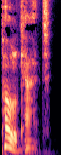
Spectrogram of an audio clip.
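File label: "polecat", British English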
